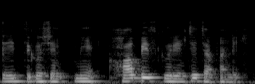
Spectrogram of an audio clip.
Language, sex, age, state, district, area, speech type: Telugu, male, 18-30, Andhra Pradesh, Sri Balaji, rural, spontaneous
